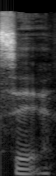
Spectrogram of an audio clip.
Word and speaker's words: Sear: I have got with me Juliette Sear, who is the, did I say that right? – Yeah. – Yeah, okay, good. – You didn't put an S on the end like most people do.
